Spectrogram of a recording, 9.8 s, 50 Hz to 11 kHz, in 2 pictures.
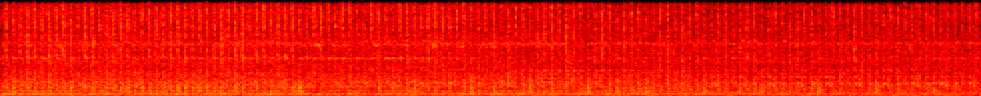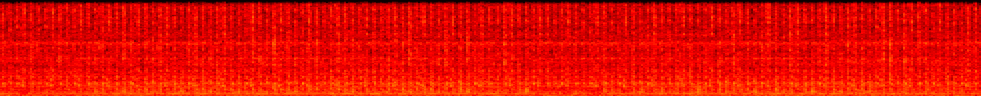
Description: My ‘06 Audi A3 (2.0l) is still making this noise even after I cleared my oil sump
